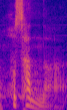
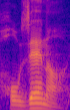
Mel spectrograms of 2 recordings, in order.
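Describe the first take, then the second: First: No syllable is stressed; it is said evenly. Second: The stress is on the middle syllable. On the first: "우리는 그냥 쉽게 하면 호산나 이렇게 얘기합니다" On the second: "중간 음에다가 액센트를 주어서"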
